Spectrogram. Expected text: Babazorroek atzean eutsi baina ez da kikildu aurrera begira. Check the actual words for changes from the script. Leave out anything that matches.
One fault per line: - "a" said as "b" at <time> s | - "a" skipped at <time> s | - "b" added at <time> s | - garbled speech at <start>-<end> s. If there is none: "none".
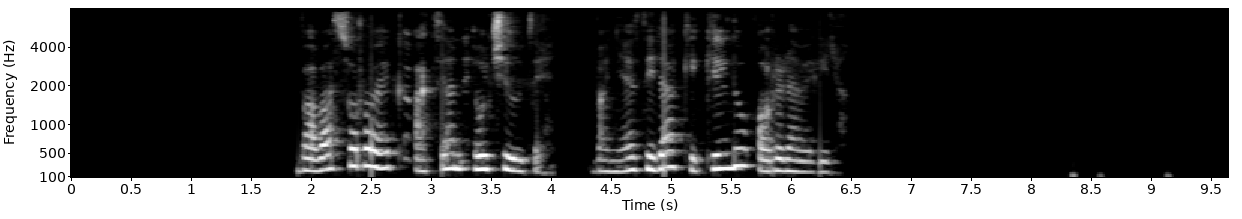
- "dute" added at 3.7 s
- "da" said as "dira" at 4.8 s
